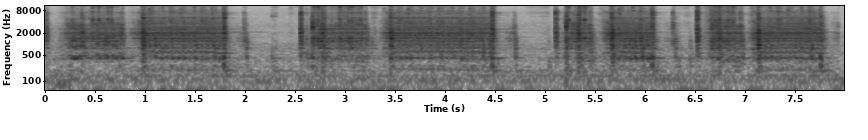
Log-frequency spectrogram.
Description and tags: old phone
Selecting numbers with a rotary telephone.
